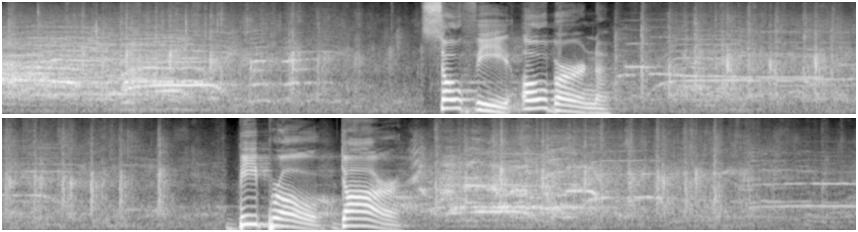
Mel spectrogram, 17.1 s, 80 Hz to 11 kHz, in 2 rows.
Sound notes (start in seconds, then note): 0.0 participants applauding; 6.1 participants applauding; 12.6 participants applauding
